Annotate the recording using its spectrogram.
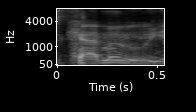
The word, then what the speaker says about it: Camus: It's Camus or Camus? – It's Camus, yeah.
